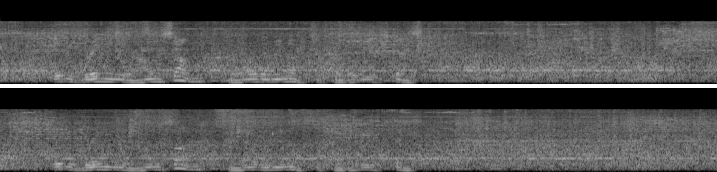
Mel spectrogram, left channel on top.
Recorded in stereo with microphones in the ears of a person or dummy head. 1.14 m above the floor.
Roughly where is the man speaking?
Left.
